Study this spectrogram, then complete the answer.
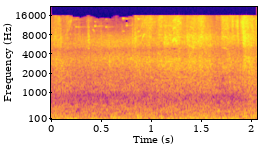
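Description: A laser gun fires with a sharp zap.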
